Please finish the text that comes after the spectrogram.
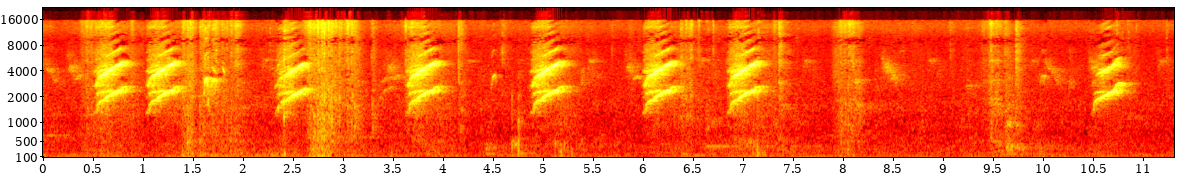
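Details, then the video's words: Canary song made of crisp upward-sweeping chirps repeated in a loose series, roughly one or two per second, with pauses between groups and a low hissing background. "Bird motivator sounds the basics of canary birds' singing"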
